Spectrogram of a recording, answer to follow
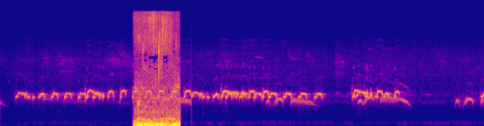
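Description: A bird singing in quick runs of short, repeated arched notes, pausing between phrases. About two seconds in, a loud burst of noise cuts across it for just under a second.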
